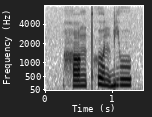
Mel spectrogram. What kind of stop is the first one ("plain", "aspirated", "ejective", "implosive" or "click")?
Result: aspirated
